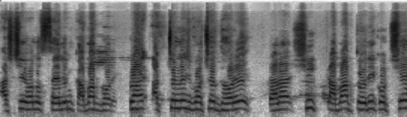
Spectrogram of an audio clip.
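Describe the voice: High in pitch, this man's voice has fairly even intonation. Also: fairly quick pace.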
